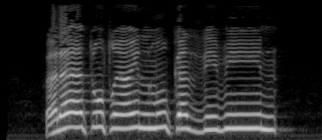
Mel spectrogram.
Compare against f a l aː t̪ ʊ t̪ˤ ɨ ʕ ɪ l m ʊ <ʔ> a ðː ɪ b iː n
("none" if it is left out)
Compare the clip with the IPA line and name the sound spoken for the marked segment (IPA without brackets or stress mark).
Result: k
